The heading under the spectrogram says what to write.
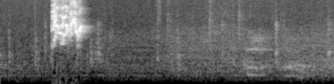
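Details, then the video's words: Pet Rosy-faced lovebird giving one harsh, high, scratchy chirp, followed by faint low background murmur. "Lovebird Chirping Sounds"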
